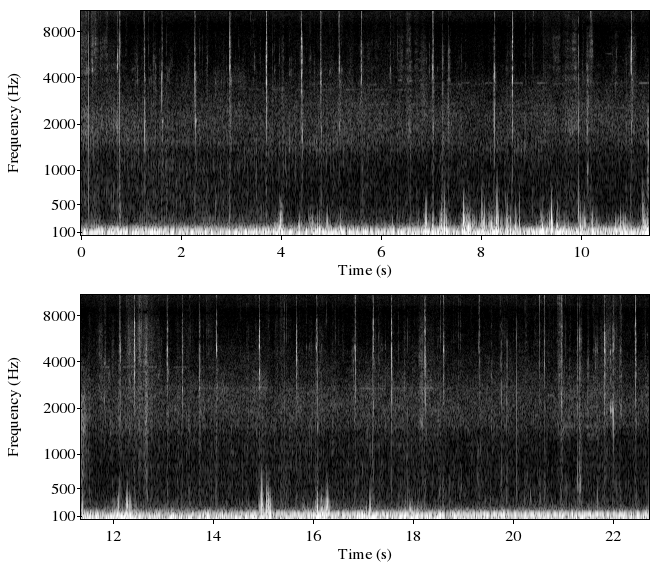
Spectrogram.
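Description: Embers crackle softly in a small fire.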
